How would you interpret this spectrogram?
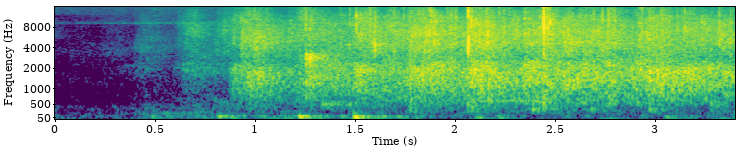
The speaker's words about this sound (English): That was the whole chapter, so we can just clap it up again for that.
